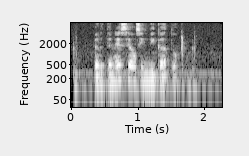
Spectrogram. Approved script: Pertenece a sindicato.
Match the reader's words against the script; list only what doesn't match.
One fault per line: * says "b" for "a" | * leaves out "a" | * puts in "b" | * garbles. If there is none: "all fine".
all fine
